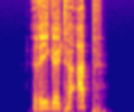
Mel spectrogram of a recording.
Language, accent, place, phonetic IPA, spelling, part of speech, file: German, Germany, Berlin, [ˌʁiːɡl̩tə ˈap], riegelte ab, verb, De-riegelte ab.ogg
- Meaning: inflection of abriegeln: 1. first/third-person singular preterite 2. first/third-person singular subjunctive II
